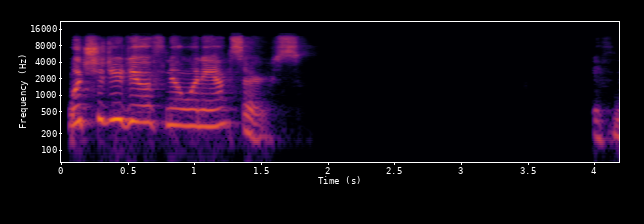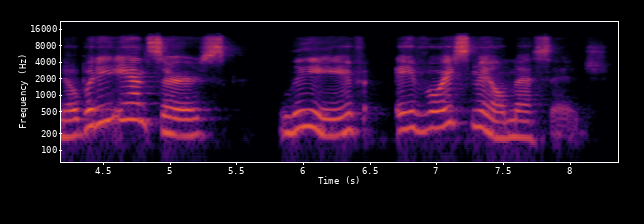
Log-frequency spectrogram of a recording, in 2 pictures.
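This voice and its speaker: A woman teacher giving an instructional lesson, explaining things in clear, simple, step-by-step phrases. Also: high voice, animated, slow, long pauses. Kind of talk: instructional video lesson for students.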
